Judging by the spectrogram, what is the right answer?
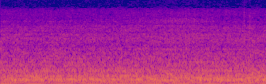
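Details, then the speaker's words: Marine aquarium chiller just switched on: a steady, loud whirring drone with a low hum underneath and no speed change. It runs noisily but still cools the water and holds temperature well. "Ну, дивіться, єдина проблема шумить, шумить. Чуєте? Так. От я тільки що включився. Отакий шум."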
